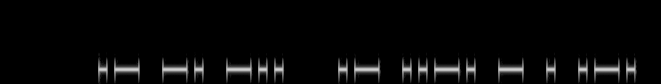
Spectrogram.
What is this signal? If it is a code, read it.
Morse code, heard as a keyed tone, about 15 wpm, 700 Hz. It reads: AND AFTER
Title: Sentences from Top 1600 Words 15wpm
